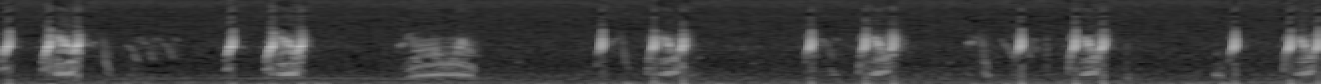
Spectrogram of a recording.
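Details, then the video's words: Common quail voice for morning and night: short, bright, clipped notes in pairs and triplets at irregular intervals, broken once by a drawn-out nasal, buzzy call. "бедана batair ki awaz quil sound beautiful morning and night بٹیروں کی سپیشل زبردست آواز صبح رات"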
